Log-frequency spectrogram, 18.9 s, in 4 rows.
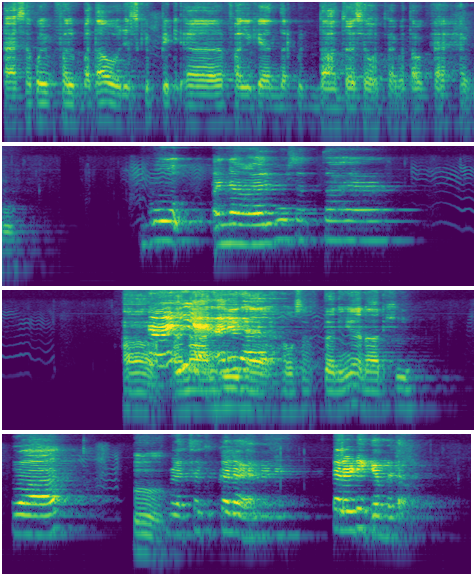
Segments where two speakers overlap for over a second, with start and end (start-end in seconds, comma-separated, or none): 10.8-12.1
